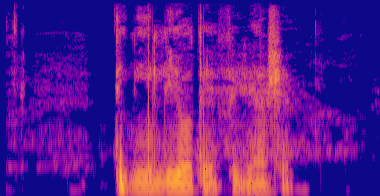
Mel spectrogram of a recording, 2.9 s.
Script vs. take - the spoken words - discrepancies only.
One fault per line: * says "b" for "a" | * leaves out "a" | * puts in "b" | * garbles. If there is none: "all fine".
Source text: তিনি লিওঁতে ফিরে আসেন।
all fine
